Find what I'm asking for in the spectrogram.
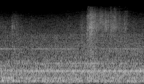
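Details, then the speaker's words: Greenhouse gas heater after its heat-exchanger coils warm up: blower kicks on with an even, steady rush of air and faint constant hum, no knocks or rubbing. Blower running normally. "so it's heating up the coils of the heat exchanger and then once those heat up sufficiently the blower will come on to blow over the hot tights there it goes"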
